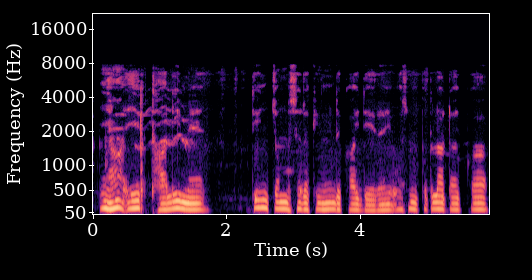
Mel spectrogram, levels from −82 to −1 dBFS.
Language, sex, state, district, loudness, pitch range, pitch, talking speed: Hindi, male, Chhattisgarh, Korba, -19 LUFS, 115-130 Hz, 120 Hz, 170 wpm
